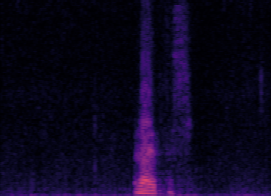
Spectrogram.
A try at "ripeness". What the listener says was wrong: No, you said ripeness again. Ripe. Ripeness. You sounded almost Italian. Italians do that. Ripeness. It's a ripe tree. But ripeness, because the E is silent.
